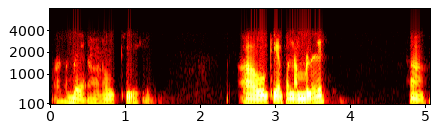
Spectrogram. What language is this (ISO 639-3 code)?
mal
